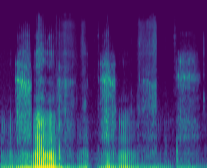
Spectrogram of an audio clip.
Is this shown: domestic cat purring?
yes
